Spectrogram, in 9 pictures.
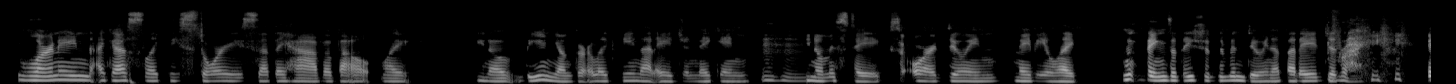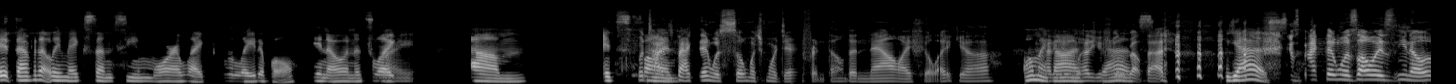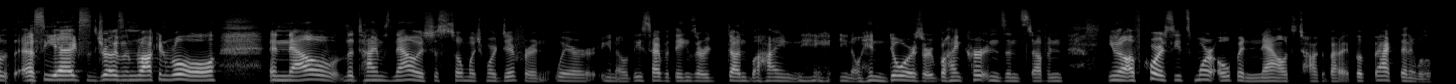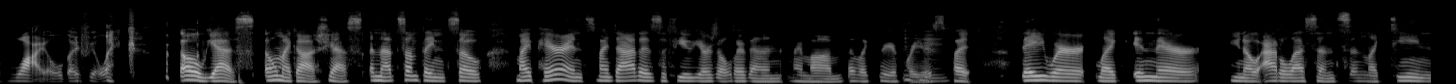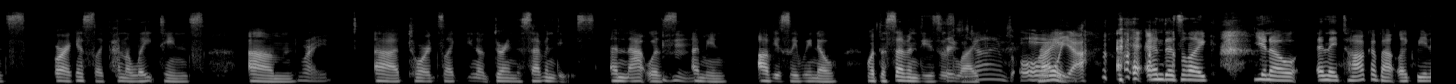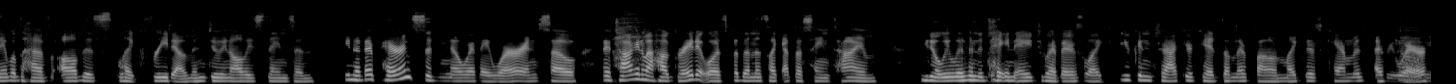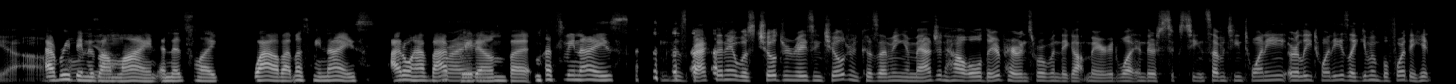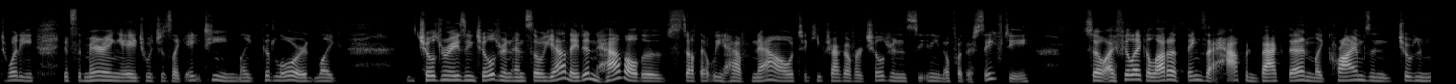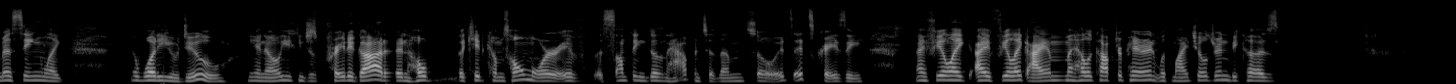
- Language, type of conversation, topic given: English, unstructured, What’s something unexpected you’ve discovered about your parents?
- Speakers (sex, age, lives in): female, 30-34, United States; female, 40-44, United States
- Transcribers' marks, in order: other background noise; chuckle; laughing while speaking: "Right"; background speech; laugh; chuckle; lip smack; chuckle; laughing while speaking: "Oh"; laugh; laughing while speaking: "day"; tapping; laughing while speaking: "must"; laugh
